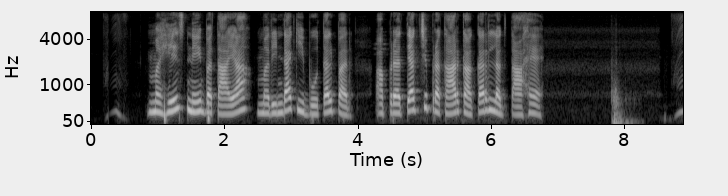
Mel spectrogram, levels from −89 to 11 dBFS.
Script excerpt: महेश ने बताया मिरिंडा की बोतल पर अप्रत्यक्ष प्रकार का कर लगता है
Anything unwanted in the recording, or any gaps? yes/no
yes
